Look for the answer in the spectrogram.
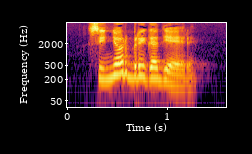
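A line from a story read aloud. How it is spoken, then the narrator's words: Exclaiming. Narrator (Italian): esclamò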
